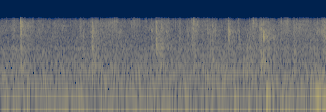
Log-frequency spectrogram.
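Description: Faint handling noise: soft rustling with a few light taps, over a low steady hum.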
